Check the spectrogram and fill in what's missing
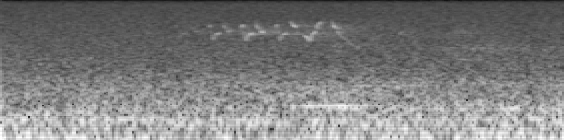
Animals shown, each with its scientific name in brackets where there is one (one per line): Chestnut-sided Warbler (Setophaga pensylvanica)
